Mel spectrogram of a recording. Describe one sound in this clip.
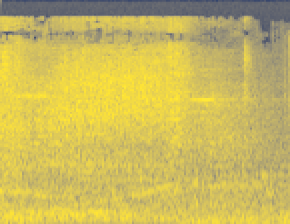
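A heavy metal door slides open with a hiss and a mechanical whir.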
